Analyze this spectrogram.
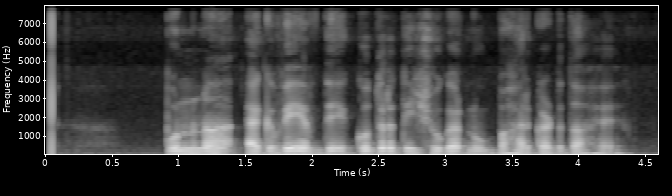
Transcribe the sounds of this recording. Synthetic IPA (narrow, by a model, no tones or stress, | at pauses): pʊnnaːɛɡʋeːʋd̪eːkʊd̪ɾət̪iːʃʊɡəɾnũːbaːəɾkəʈd̪aːɦɛ̰ː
